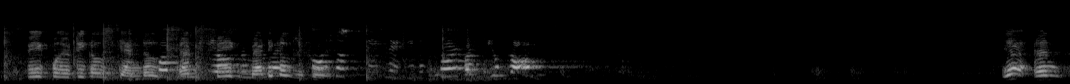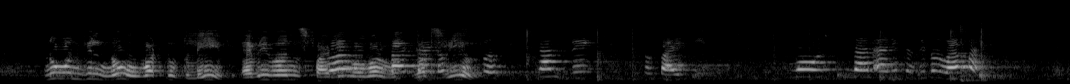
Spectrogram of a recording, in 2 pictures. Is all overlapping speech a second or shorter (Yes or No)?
No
